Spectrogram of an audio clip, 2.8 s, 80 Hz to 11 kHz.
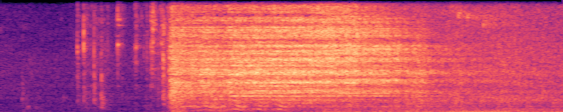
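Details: Nissan R34 GTR after owner-done wiring work for a new power level: a short fuel pump prime buzz, then a brief crank and the engine catches cleanly into a steady, even idle. A normal, healthy start.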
